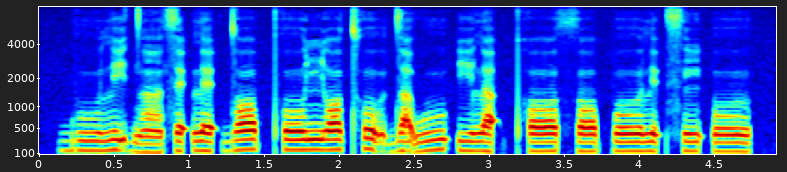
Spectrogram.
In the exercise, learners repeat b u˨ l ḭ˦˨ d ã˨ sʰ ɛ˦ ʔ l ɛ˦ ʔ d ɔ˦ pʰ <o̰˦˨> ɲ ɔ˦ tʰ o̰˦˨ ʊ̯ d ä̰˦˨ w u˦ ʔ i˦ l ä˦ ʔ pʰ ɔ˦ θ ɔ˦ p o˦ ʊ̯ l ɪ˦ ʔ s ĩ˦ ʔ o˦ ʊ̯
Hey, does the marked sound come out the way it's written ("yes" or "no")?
no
